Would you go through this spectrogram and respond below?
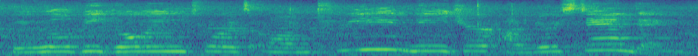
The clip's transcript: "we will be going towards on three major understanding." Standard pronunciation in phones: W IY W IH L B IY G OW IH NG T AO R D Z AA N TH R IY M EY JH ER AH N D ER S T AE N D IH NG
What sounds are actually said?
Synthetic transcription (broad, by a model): W IY W IH L B IY G OW IH NG T AO R D Z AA N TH R IY M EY JH ER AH N D ER S T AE N D IH NG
